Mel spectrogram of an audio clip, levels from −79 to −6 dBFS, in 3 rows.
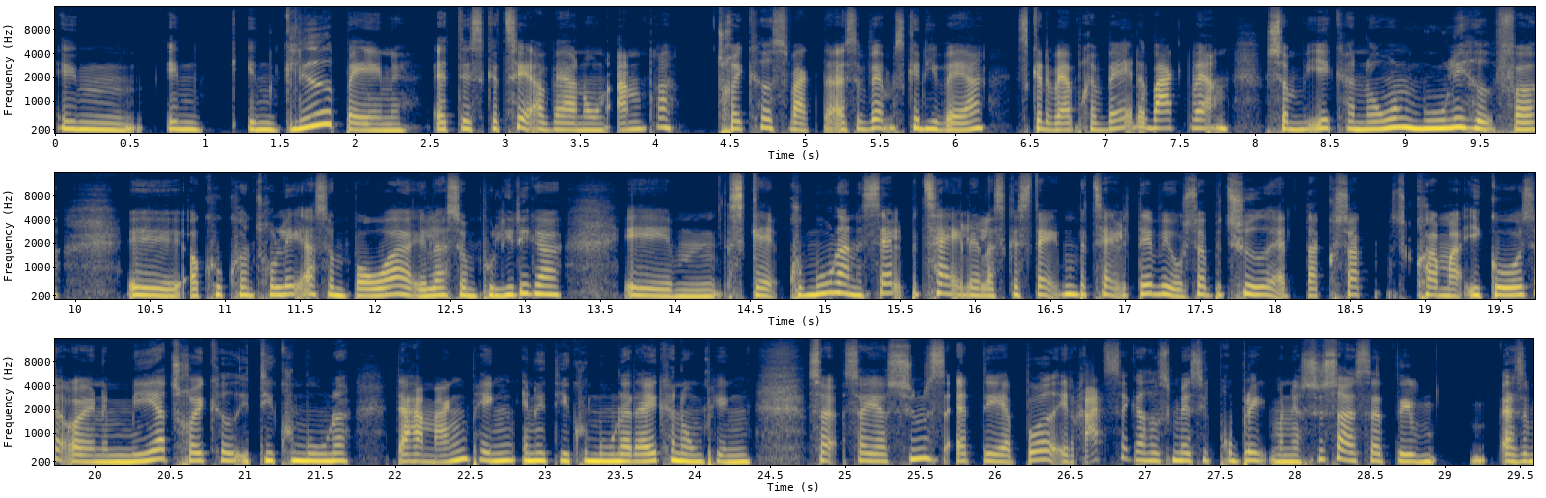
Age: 30-49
